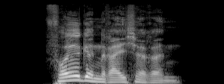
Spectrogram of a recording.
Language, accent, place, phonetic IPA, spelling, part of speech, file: German, Germany, Berlin, [ˈfɔlɡn̩ˌʁaɪ̯çəʁən], folgenreicheren, adjective, De-folgenreicheren.ogg
- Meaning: inflection of folgenreich: 1. strong genitive masculine/neuter singular comparative degree 2. weak/mixed genitive/dative all-gender singular comparative degree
